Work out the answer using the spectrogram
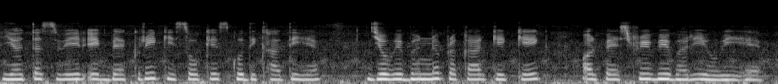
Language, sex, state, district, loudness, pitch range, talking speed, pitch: Hindi, female, West Bengal, Alipurduar, -15 LUFS, 225-245 Hz, 155 wpm, 235 Hz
